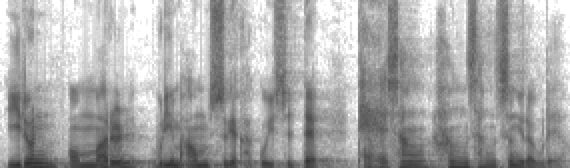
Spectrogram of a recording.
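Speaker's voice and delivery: ordinary delivery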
